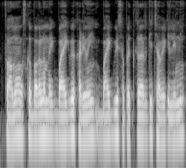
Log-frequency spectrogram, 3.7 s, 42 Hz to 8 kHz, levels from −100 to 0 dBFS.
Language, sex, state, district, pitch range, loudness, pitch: Kumaoni, male, Uttarakhand, Tehri Garhwal, 105-115 Hz, -16 LUFS, 110 Hz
